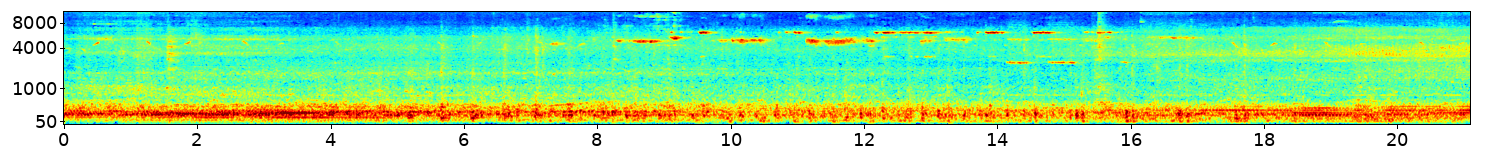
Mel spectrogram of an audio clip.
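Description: Electric multiple-unit suburban local train rolling into the station, its coaches passing close by with a steady rumble of wheels on rails. Short high-pitched wheel squeals come in the middle, as it pulls in along the platform.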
